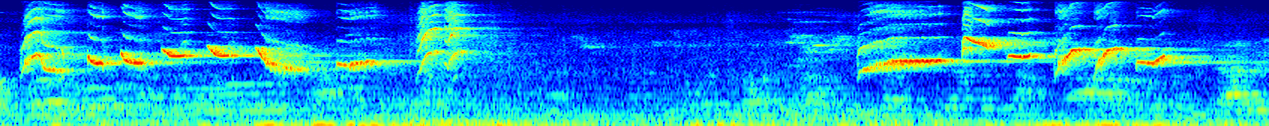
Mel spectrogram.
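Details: Orange-headed thrush singing a training tutor song: two rich bursts of sliding whistles mixed with harsh buzzy trills, separated by a quiet gap of about two seconds, with low background hum.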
